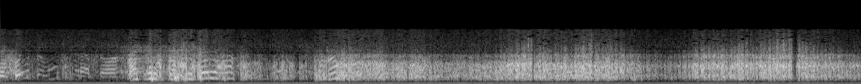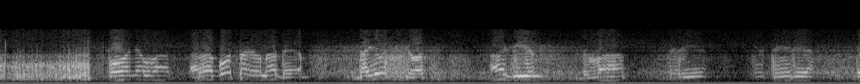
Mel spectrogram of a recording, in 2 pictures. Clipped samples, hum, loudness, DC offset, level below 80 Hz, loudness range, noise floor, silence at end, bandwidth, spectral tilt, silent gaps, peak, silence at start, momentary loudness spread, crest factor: under 0.1%; none; -19 LUFS; under 0.1%; -46 dBFS; 7 LU; -43 dBFS; 0 s; 5.6 kHz; -9.5 dB/octave; none; -2 dBFS; 0 s; 16 LU; 16 dB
